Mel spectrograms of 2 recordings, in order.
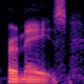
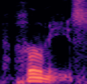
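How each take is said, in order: First: Hermes is said in a posh, French-style way. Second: Hermes is said in a plain, everyday way. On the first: "how I pronounced Hermes ... it shows you that I'm posh" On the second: "and not Hermes"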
